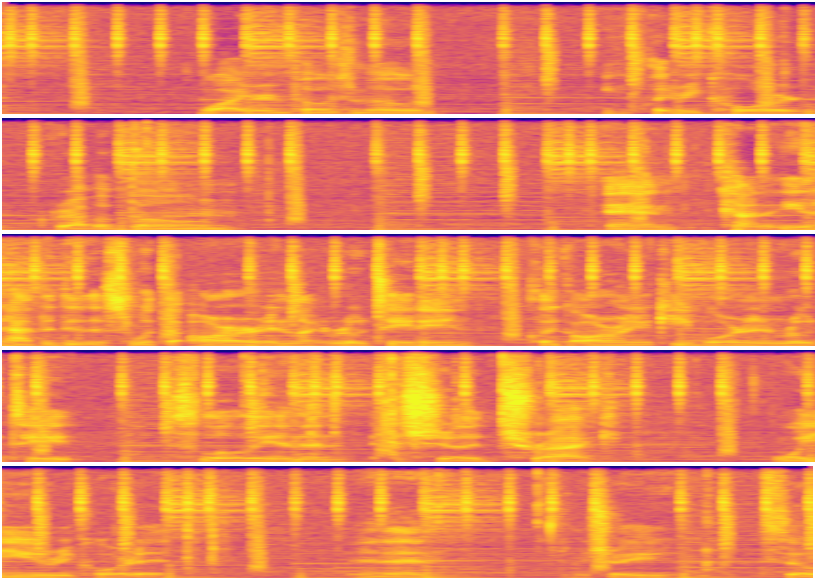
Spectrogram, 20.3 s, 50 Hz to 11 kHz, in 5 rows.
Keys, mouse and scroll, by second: 2.3-3.0 scroll up 3, 3.1-6.0 shift+middle drag, 6.1 click, 6.7 scroll up 2, 7.3 shift+scroll up 1, 7.4-8.3 shift+middle drag, 8.3-8.7 scroll up 5, 8.7-11.1 shift+middle drag, 11.1 space, 11.9 r.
